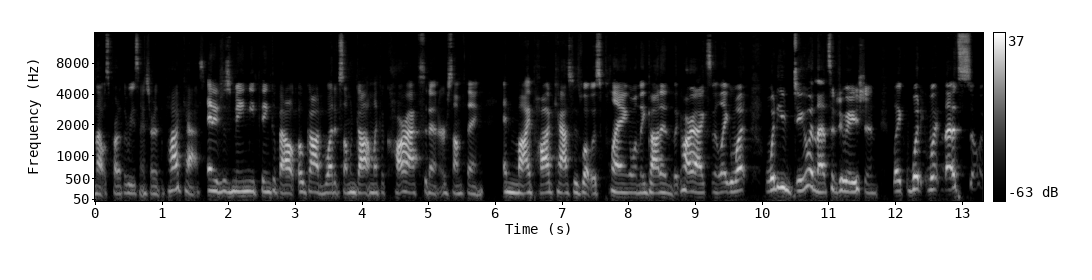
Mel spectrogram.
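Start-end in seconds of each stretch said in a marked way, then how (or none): none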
